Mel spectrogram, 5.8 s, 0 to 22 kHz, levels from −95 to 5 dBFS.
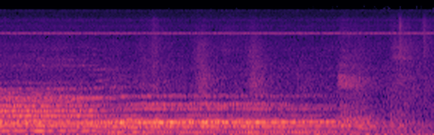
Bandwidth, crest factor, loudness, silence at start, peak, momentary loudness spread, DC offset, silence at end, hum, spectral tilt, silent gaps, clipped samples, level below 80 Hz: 16.5 kHz; 14 dB; -29 LUFS; 0 s; -14 dBFS; 12 LU; under 0.1%; 0 s; none; -6 dB/octave; none; under 0.1%; -52 dBFS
